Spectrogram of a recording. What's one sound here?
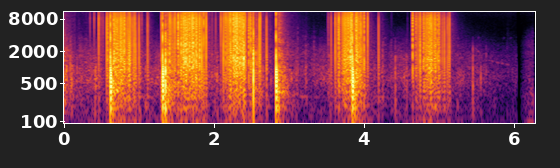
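Crackling stars pop and crackle after the bursts.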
